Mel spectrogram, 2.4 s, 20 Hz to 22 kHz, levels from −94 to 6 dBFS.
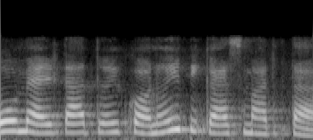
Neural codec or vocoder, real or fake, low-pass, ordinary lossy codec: codec, 24 kHz, 1.2 kbps, DualCodec; fake; 7.2 kHz; Opus, 24 kbps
